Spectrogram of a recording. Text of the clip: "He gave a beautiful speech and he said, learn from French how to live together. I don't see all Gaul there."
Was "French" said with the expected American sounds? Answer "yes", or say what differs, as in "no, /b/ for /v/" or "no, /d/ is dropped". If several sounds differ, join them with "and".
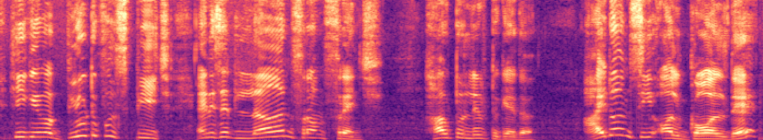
yes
